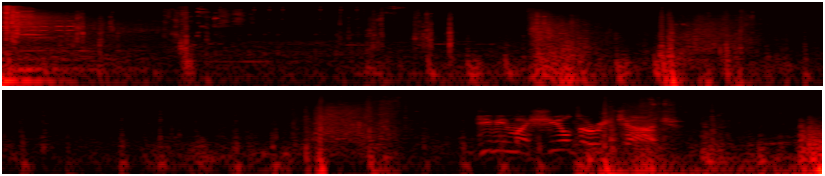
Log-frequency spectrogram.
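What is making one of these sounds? Quick footsteps tap on a hard floor.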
